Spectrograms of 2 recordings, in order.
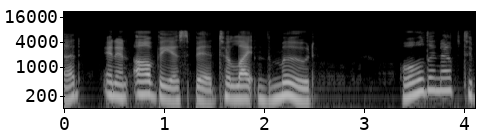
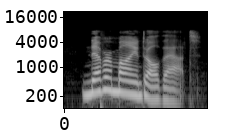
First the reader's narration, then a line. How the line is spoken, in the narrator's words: I snapped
